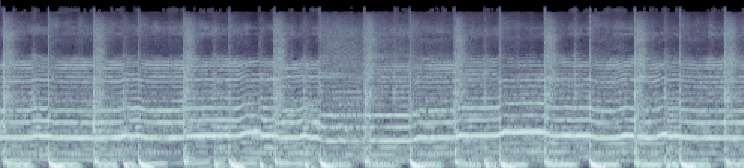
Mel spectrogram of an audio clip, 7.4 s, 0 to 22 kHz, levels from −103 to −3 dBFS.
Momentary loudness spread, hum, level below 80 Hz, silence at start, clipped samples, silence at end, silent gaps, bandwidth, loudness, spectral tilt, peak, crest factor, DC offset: 2 LU; none; -24 dBFS; 0 s; under 0.1%; 0 s; none; 18 kHz; -17 LUFS; -4.5 dB/octave; -4 dBFS; 12 dB; under 0.1%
